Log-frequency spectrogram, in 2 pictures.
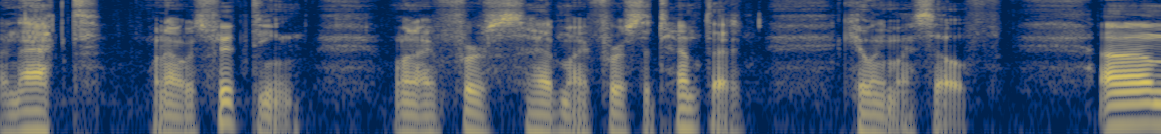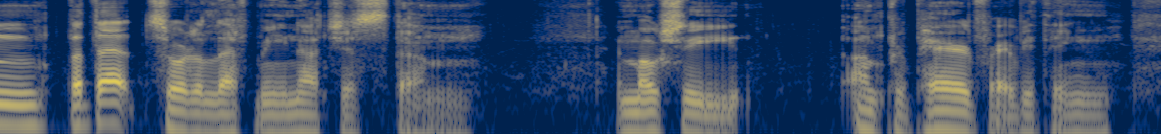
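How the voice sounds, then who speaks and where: In a very clean recording with a silent background and a dry, close sound with no echo, a man with a Newfoundland accent speaks at a moderate pace with a very deep, low pitch and a dark, mellow tone. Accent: Newfoundland Canadian, noticeable. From Newfoundland, Canada. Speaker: mental health ambassador. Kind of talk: radio interview. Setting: studio.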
